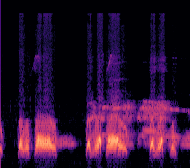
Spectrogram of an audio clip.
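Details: Spotted dove giving the "giọng thổ" coo with "thúc" and "kèm" phrases. Two quick notes lead into a long mellow coo. A second phrase repeats it, and a fainter, higher drawn-out tone overlaps near the end.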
